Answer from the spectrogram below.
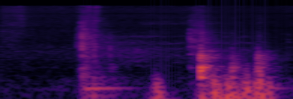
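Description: Several hollow, wooden knocks on the door of a sorcerer's house in China, fairly loud, landing in an uneven rhythm over about two seconds with no voices.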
